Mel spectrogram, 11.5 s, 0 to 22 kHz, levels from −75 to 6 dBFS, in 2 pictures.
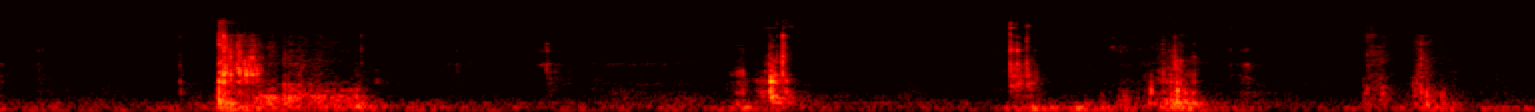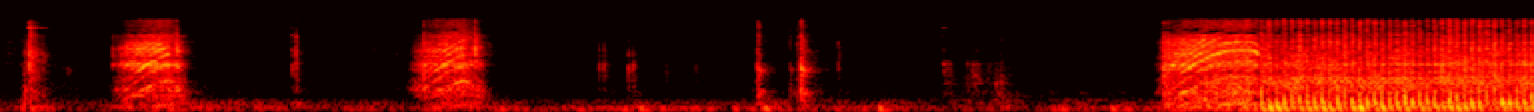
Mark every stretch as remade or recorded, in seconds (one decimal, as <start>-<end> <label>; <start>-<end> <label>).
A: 0.0-3.3 recorded; 3.3-6.8 remade; 6.8-8.0 recorded; 8.0-11.5 remade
